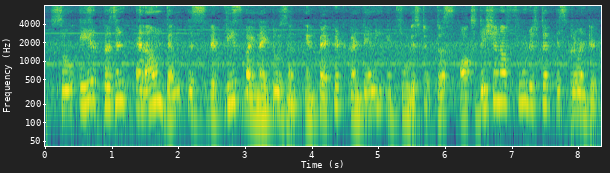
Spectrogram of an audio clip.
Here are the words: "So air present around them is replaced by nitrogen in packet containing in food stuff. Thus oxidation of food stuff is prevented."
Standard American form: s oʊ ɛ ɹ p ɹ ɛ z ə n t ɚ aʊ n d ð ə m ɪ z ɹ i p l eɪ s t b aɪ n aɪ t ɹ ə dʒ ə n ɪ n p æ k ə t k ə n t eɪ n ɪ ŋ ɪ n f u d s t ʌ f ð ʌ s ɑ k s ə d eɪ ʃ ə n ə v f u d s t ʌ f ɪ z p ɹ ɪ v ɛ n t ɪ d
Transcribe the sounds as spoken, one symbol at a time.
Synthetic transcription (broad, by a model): s oʊ ɛ ɹ p ɹ ɛ z ə n t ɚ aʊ n d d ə m ɪ z ɹ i p l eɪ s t b aɪ n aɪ t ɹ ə z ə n ɪ n p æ k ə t k ə n t eɪ n ɪ ŋ ɪ n f u d s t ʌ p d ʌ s ɑ k s ə d eɪ ʃ ə n ə v f u d s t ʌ p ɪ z p ɹ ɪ v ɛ n t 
